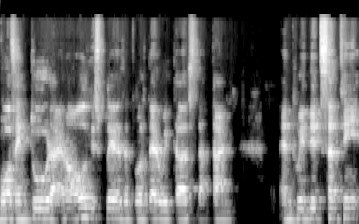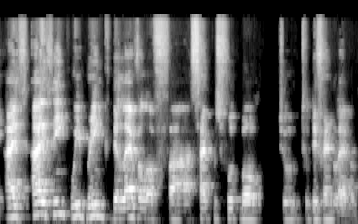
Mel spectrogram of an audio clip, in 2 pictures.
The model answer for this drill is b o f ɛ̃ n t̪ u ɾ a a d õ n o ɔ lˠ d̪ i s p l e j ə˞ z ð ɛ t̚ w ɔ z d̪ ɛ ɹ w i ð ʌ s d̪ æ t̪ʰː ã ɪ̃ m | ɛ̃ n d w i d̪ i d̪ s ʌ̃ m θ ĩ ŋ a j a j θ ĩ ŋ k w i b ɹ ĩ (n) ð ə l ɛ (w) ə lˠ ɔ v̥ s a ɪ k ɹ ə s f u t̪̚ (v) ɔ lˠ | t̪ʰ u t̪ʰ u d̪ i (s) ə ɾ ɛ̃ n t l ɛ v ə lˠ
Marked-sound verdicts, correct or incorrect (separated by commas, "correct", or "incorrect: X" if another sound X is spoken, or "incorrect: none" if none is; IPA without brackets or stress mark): incorrect: ŋ, incorrect: v, incorrect: b, incorrect: f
